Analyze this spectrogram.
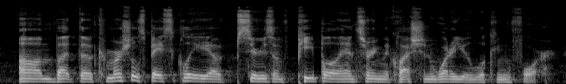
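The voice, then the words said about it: Sick, funny-sounding voice. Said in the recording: “my voice sounds funny ... I have a cold”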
